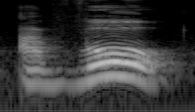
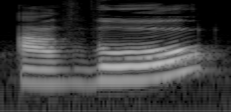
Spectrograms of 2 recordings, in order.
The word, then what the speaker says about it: avô: a boca avó bola quando pronunciamos o o fechado nossa boca fica mais fechada avô bolo Observe meus lábios o ó o ó avô avó avô avó eu já fiz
